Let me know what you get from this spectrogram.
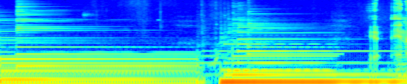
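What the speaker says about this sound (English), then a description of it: "Your lowest E string is tuned to D." An acoustic guitar's low string, dropped from E to D, is plucked open and rings as a steady sustained low note, then is struck again about two seconds in and rings on, close and loud.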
